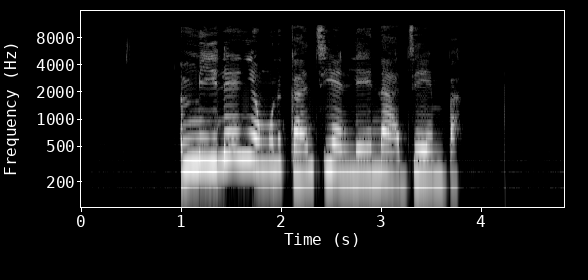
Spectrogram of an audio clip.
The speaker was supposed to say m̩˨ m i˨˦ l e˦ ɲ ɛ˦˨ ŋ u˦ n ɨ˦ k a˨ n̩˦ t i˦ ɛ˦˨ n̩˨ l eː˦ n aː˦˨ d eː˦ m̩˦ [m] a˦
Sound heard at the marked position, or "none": b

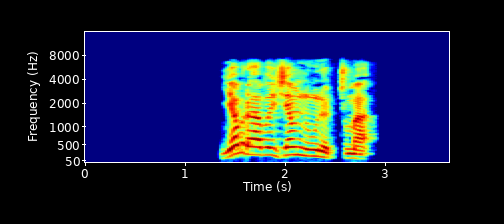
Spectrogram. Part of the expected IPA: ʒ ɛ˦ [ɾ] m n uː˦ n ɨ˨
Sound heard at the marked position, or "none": none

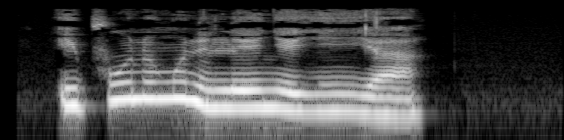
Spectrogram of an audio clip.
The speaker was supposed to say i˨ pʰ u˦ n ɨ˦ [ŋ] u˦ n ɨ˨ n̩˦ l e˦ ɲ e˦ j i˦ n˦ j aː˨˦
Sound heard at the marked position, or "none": ŋ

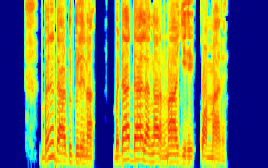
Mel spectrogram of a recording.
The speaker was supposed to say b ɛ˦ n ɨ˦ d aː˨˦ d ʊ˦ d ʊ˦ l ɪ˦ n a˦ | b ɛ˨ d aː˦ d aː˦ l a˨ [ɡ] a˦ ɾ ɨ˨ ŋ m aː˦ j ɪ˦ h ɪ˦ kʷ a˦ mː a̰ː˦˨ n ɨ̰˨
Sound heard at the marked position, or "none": ŋ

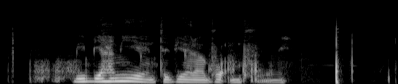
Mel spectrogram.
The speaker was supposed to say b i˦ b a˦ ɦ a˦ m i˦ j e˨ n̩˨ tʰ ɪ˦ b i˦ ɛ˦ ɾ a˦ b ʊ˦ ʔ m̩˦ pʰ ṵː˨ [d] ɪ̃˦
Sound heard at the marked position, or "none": n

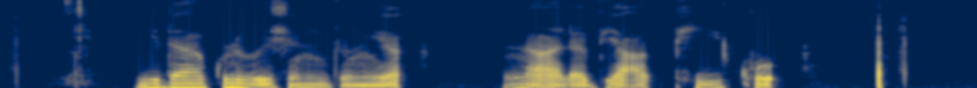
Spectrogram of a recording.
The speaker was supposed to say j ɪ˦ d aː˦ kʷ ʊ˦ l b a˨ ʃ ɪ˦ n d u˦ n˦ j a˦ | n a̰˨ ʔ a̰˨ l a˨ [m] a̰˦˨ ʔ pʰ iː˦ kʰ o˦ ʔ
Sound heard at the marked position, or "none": b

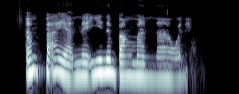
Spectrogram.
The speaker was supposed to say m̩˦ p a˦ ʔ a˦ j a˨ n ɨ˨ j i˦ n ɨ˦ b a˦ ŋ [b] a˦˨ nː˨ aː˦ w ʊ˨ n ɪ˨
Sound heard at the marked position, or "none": m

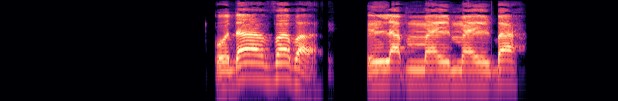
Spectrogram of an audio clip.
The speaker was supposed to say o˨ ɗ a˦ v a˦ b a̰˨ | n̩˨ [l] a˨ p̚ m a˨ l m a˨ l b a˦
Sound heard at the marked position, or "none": l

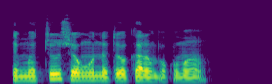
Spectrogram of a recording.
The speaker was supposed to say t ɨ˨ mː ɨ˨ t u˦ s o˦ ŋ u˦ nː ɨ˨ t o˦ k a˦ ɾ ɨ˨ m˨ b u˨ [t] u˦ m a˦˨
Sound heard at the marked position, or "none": k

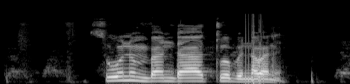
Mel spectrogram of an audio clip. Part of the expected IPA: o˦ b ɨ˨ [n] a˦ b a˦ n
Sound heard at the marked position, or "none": n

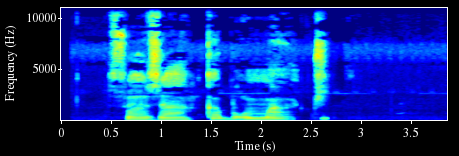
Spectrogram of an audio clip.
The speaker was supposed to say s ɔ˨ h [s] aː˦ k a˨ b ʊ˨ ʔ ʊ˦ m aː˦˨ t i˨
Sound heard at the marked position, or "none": z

